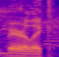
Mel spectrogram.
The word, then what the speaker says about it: Bierlich: Sorry, I'm going to mispronounce it a lot because it looks like Bierlich to me. – Yeah, no, say Bierlich. Just remember, does a Bierlich in the woods.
